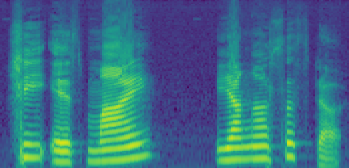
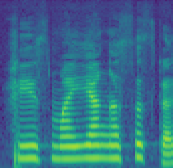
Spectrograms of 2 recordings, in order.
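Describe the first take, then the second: First: Put-on slow, deliberate read-aloud for children; slow model reading. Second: Said in the usual way. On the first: Shown as a demonstration. Teacher modelling a sentence slowly for the class. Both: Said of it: "Yes? Good".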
